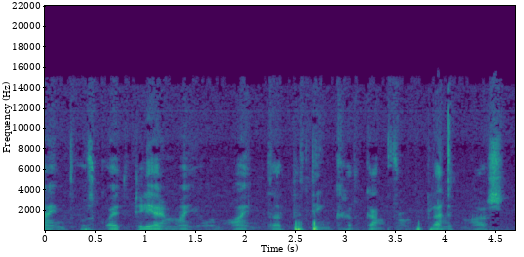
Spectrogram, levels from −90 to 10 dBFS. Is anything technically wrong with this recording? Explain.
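Yes. DAB burbling occurs from 1.99 to 2.98 s and from 3.73 to 4.49 s. Uncorrected reception bit errors corrupt frames: wrong samples put short blips of noise into single sub-bands over the speech, and wrong scale factors make sub-bands jump in level.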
